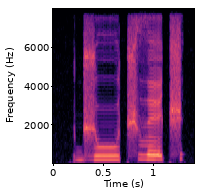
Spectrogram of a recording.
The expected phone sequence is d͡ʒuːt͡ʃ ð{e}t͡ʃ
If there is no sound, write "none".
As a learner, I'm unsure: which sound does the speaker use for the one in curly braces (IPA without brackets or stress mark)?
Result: e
